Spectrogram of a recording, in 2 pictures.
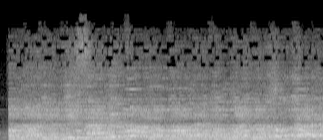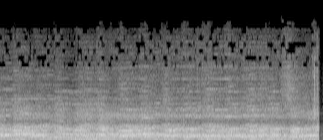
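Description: A choir singing over folk-dance music, loud and full throughout; the music starts and cuts off suddenly.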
